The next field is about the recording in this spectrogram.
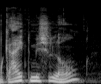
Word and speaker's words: Guide Michelin: Und der, um den es jetzt gleich gehen wird, der hat vom äh, Michelin, vom Guide Michelin, richtig ausgesprochen, als einer der ersten überhaupt einen Stern erhalten, und zwar einen grünen Stern.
